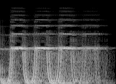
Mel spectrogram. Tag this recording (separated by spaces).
multisample one-shot synth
